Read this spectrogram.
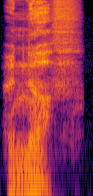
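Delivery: a sudden, loud, sharp "Enough"; stern shout. Acted. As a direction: cut the fight dead with one loud word. Sister stops brothers' bickering.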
